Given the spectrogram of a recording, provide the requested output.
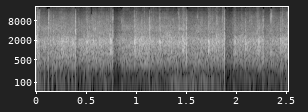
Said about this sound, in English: And without the volunteers, we could not do this conference. So big applause to those.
